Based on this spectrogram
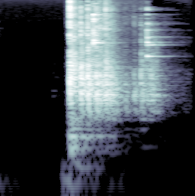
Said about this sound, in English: Well, this is more for it gives me extra damage, not extra help in the hitting. So I'm gonna roll my dice.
